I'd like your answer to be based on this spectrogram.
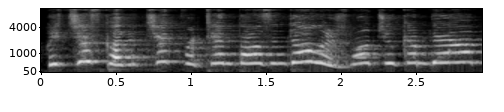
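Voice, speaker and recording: Lady doing excitable townsfolk in a kids book, way high voice, calling out earnestly. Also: a little fast, echoey room. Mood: excited. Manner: high, pleading or exclaiming.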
